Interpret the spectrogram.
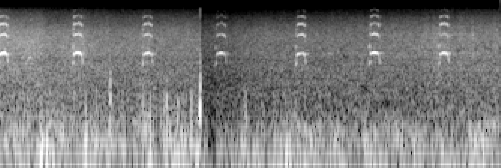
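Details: Black oystercatchers hanging out at the mouth of Lobo Canyon, Santa Rosa Island, Channel Islands National Park, California: sharp, high piping whistles about twice a second over heavy surf or wind rumble, with one loud knock midway.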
